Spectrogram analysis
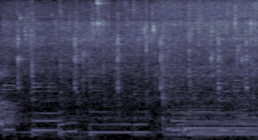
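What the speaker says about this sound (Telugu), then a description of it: "ఇవి కొద్దిగా బ్రౌన్ కలర్ వచ్చే వరకు వేయించుకునే" Vegetables for sweet corn pulao frying until browned, a steady close sizzle running throughout with a low sustained hum beneath it and no voices.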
